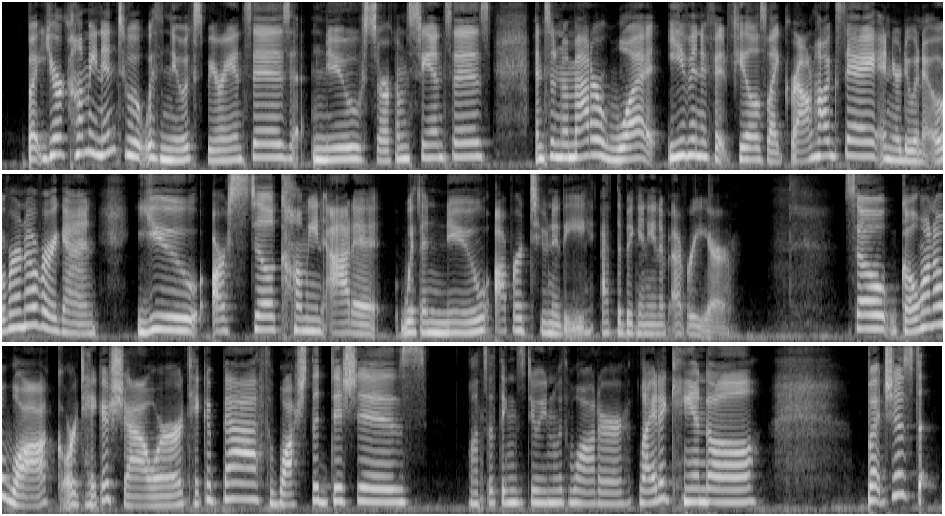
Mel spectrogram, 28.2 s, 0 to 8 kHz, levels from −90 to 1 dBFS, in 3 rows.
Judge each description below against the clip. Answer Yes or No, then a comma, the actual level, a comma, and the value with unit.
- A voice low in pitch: No, high, 215 Hz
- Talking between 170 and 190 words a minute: No, average, 155 wpm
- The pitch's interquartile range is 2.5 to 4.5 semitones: No, average, 5.1 semitones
